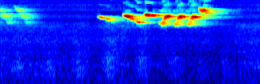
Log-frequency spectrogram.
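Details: Faint tail of one phrase, then a thin lead-in note and a loud, rapid run of high twittering lasting over a second, sung in the Tui Tui style by a kept double-collared seedeater.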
